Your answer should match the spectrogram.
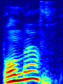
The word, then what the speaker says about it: Bournemouth: Bournemouth? – Yeah, Bournemouth. Bournemouth? Yeah. – Yeah, Bournemouth. Bournemouth. There you go. They've defeated Bournemouth, and they're third in the championship at the moment, but they've defeated Bournemouth to go the fifth round, and they're taking on Everton.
